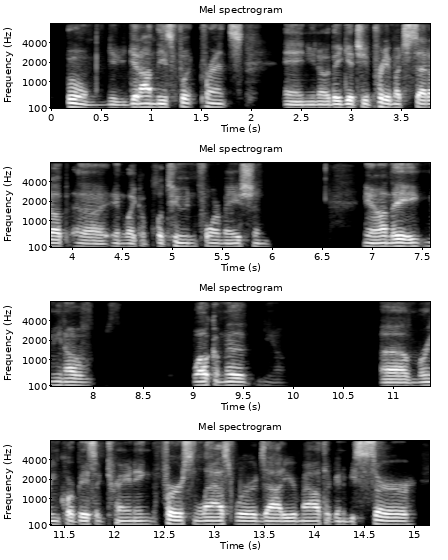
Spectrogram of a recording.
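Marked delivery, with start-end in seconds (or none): none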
